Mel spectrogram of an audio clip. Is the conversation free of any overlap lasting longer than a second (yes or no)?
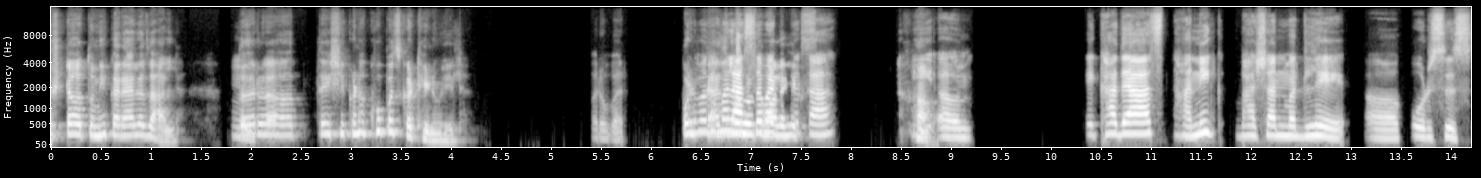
no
